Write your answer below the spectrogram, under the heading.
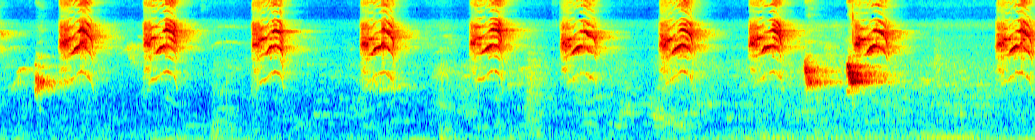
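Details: Sooty-headed bulbul lure song meant to excite other bulbuls into singing; bright arched high notes repeated roughly every second, a few lower harsher notes mixed in, light background hum.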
